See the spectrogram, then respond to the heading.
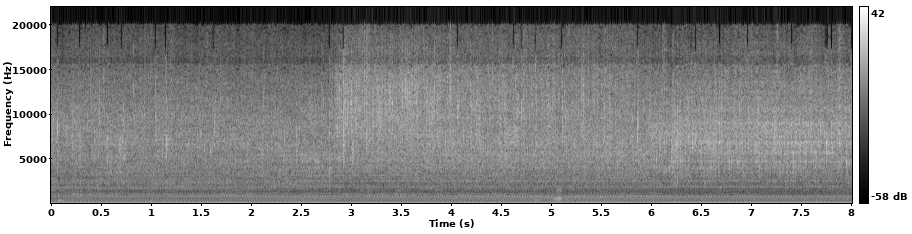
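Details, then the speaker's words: Van build water system test: water pump wired directly (wires touched together, no switch yet) from the water tank feeding a new sink faucet; loud steady electric pump hum and buzz with water gushing but weak flow, low water pressure. "It's kind of loud, but that was to be expected, I guess. Not a whole lot of pressure."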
